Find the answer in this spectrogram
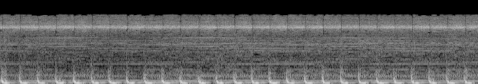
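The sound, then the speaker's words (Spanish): Industrial noise music: a loud, unrelenting loop of grinding, saw-like mechanical pulses repeating in a fast, steady rhythm over a constant harsh hiss and a shrill high whine, with no voices. “son 10 minutos y medio de ruido industrial auténticamente aterrador, una especie de equivalente sonoro de cabeza borradora.”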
